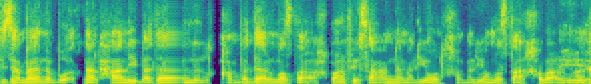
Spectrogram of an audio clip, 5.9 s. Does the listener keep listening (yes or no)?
yes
